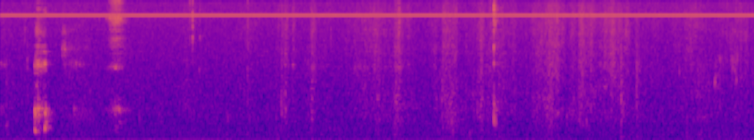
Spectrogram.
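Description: Quiet room with a steady low hum. A young child's short throat sounds come about half a second in and again, softer, near two seconds, with a few light taps and one sharp click later on.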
